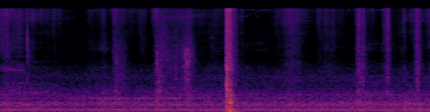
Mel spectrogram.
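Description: Hands pressing and smoothing pizza dough out on a perforated metal pizza pan, faint soft rubbing and rustling, with one sharp knock about three and a half seconds in.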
